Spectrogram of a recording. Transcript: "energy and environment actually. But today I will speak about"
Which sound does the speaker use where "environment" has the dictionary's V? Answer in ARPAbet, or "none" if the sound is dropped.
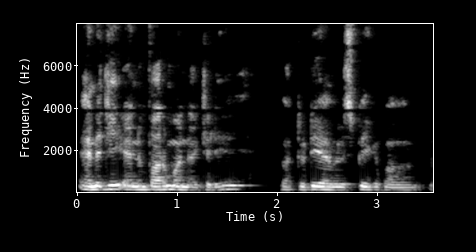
F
